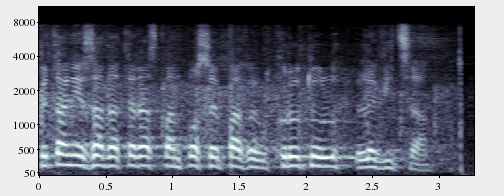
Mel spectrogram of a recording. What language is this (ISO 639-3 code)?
pol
